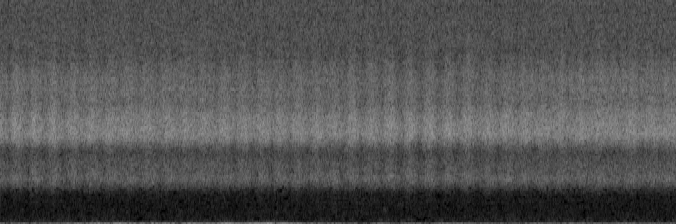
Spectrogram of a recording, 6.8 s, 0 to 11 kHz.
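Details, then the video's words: Many cicadas hidden in oaks at Vézénobres in the south of France sing together, a piercing, steady buzz with quick regular throbs, with a soft low rumble in the background; Sony RX10 M3 recording. "The sounds of CICADAS😊 : Welcome in the south of France"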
